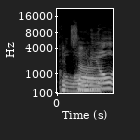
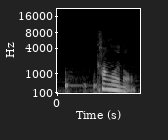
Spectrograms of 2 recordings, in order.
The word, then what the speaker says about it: colonel: Colonial? Is that the word you were trying to pronounce? Colonel. COLONEL. Colonel. Colonel? That's Colonel? There's no R.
